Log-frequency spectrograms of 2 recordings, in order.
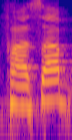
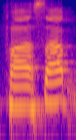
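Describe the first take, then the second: Both takes have the same delivery.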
